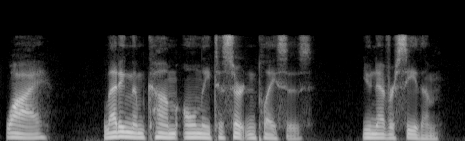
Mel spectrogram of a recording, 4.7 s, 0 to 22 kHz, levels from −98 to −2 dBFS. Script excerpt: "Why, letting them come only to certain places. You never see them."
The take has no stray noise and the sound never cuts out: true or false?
true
